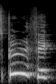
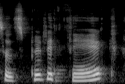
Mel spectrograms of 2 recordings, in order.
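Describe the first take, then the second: First: It's pretty thick jumping way up in pitch; high playful It's pretty thick; mock-impressed high. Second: Said in the usual way. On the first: Shown as a demonstration. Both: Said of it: "but it's not that thick".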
